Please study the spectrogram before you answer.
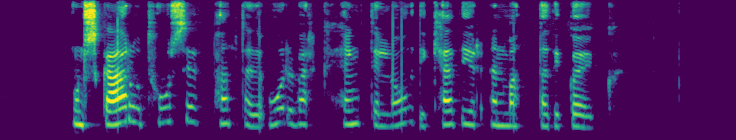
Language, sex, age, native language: Icelandic, female, 40-49, Icelandic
